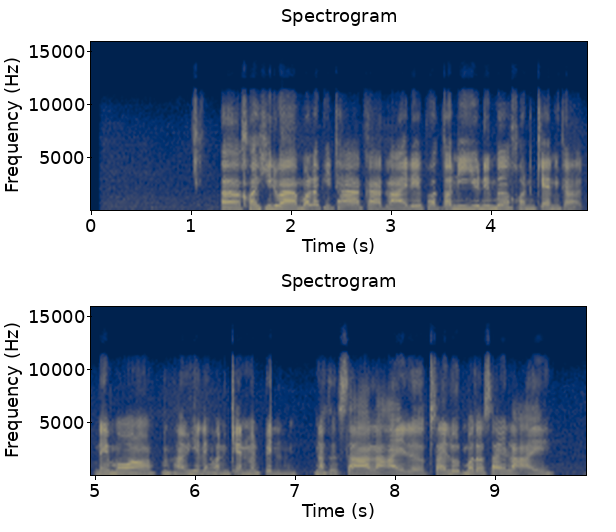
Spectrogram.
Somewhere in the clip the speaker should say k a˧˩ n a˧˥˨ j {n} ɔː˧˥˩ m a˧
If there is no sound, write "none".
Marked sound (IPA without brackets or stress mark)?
m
